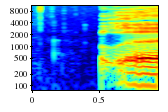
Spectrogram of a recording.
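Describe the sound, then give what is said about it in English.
A loud burp erupts after a brief near-silence, a low throaty rumble with a rising, voiced tone that holds for about half a second. “I know it's annoying that I burp.”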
